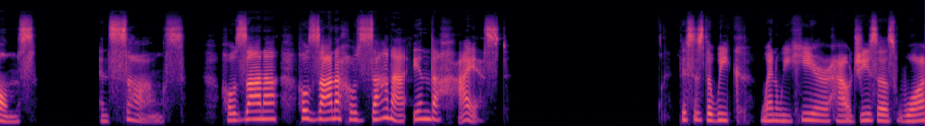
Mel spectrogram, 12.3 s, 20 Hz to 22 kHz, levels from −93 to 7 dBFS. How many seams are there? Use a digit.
1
